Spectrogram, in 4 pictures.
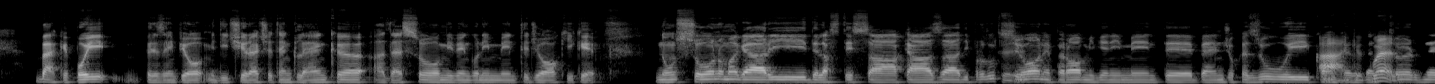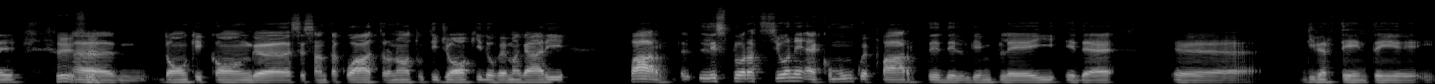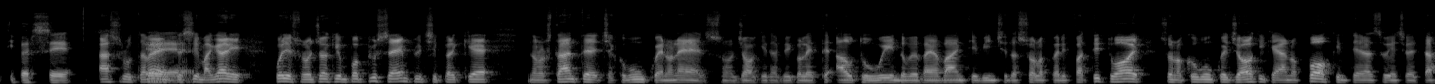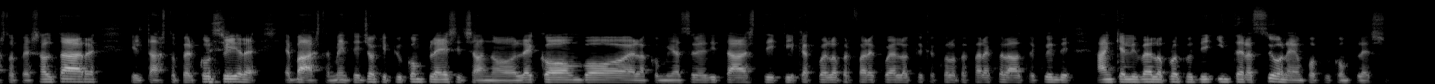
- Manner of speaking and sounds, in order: tapping; in English: "gameplay"; "cioè" said as "ceh"; in English: "auto-win"; "proprio" said as "propio"
- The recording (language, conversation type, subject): Italian, podcast, Quale hobby ti fa dimenticare il tempo?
